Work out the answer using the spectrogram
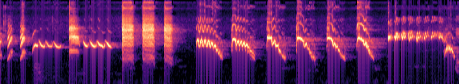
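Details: Javan pied starling singing hard in ngerek style: short whistled trills, three loud harsh crackling bursts, then a row of sharp falling whistles and a wavering high note.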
